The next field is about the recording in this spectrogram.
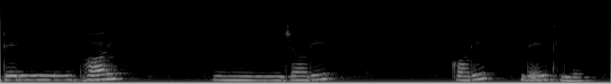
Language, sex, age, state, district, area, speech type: Odia, female, 60+, Odisha, Ganjam, urban, spontaneous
